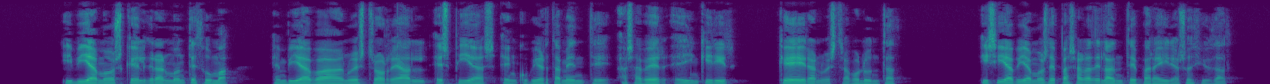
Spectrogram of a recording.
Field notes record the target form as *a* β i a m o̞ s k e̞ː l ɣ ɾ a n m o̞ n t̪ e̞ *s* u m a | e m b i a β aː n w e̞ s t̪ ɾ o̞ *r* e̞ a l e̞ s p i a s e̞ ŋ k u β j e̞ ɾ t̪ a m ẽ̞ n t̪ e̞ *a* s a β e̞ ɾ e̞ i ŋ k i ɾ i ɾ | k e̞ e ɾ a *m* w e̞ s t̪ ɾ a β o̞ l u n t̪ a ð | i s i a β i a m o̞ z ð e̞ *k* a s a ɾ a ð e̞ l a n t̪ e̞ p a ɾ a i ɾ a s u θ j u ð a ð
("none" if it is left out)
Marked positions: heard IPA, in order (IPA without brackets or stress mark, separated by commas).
i, θ, r, a, n, p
